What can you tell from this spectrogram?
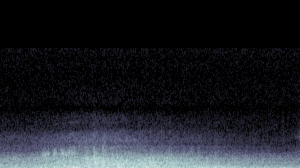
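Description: A vehicle passing by: a broad rumbling noise that swells to its loudest about a second and a half in, then slowly fades.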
